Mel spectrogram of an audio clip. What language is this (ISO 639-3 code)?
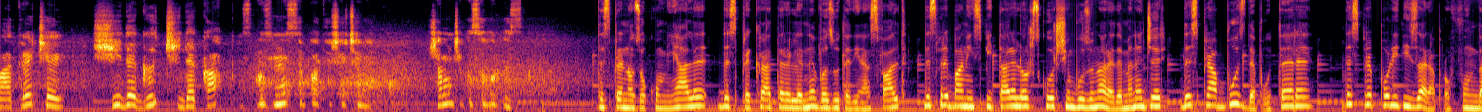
ron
